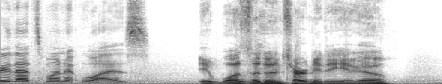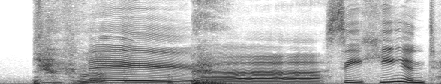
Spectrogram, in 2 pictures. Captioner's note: A few giggles and groans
